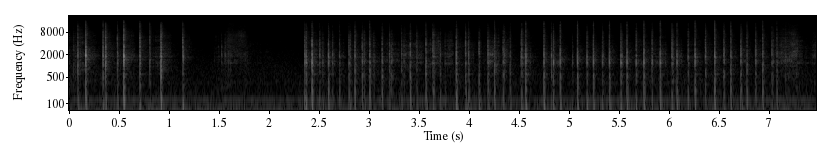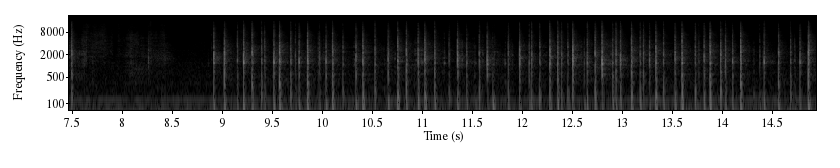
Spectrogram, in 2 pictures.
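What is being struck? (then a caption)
Printed cardboard box. Long pink nails tap rapidly on the glossy printed face of a held-up Lindt Excellence cardboard chocolate box. The bursts of sharp, bright clicks pause briefly near 2 and 8 seconds. A faint low hum runs underneath throughout.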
